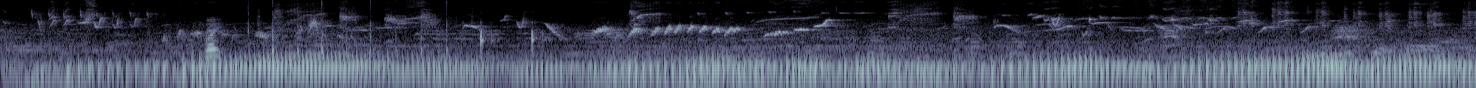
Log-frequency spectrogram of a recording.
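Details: White-rumped shama singing at a bird-song contest in strong wind: a dense run of varied whistled and chattering phrases, some sweeping, over a steady low wind roar.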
